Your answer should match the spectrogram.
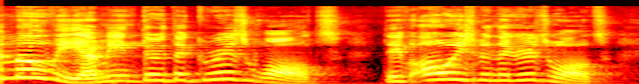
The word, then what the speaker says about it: Griswold: The Griswolds, that word is pronounced Griswold. Like you hold something, H-O-L-D, hold. Well, W-O-L-D would be wold.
